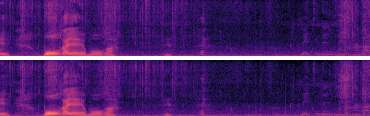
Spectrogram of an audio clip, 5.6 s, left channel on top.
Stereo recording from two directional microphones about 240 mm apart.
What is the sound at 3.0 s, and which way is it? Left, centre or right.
Dog, left.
